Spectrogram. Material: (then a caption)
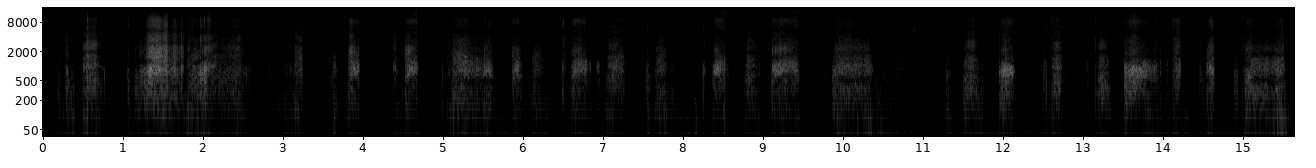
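Paper. A felt-tip outline marker held in the fingers writes characters in continuous strokes on a lined white paper notebook page. Its tip scratches and drags across the paper in many short, bright, dry bursts separated by brief pauses, with nothing in the low end.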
